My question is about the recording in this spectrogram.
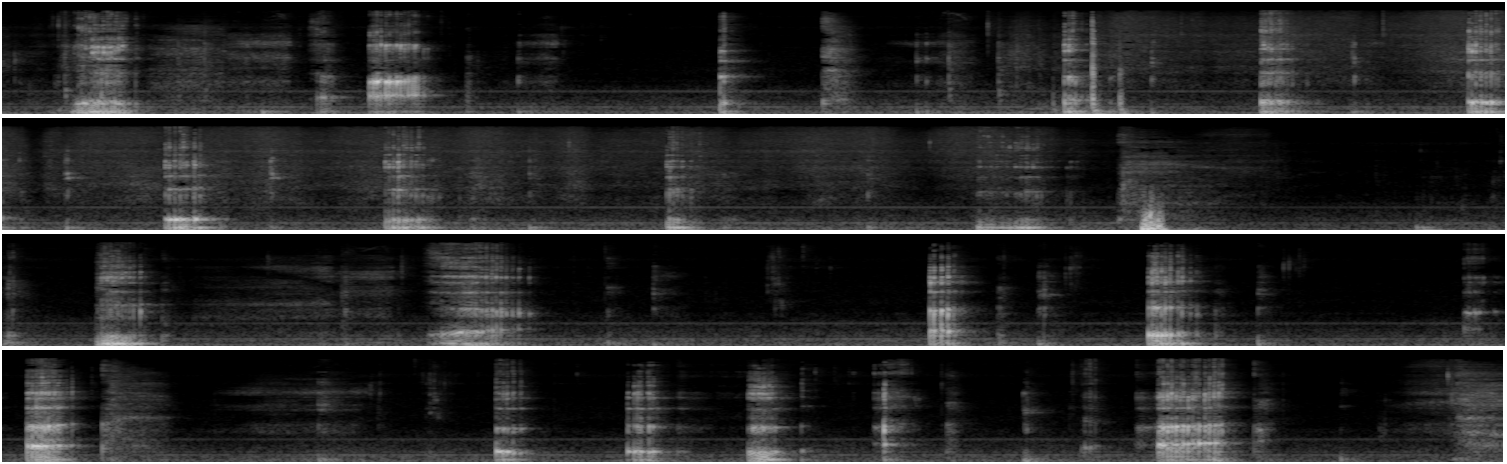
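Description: A woman burping over and over: a long run of short, separate burps, roughly one a second.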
